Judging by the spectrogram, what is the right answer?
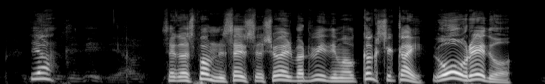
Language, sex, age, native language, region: Slovenian, male, 60+, Slovenian, Carinthia region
